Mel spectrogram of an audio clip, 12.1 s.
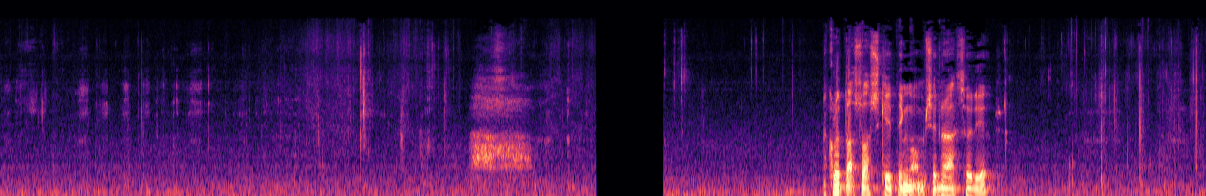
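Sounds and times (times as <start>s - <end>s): close-up chewing: 0.0s - 4.7s, 10.0s - 12.0s
tissue rustling across mouth: 2.8s - 4.5s.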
